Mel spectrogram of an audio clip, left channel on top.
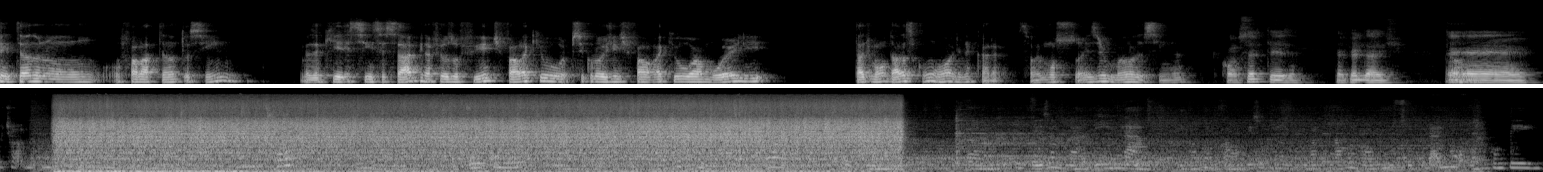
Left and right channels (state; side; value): different; both; correlation 0.00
